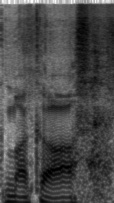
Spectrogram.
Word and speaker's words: Muc-Off: I like Muc-Off because the name rhymes with off, and that makes people uncomfortable.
